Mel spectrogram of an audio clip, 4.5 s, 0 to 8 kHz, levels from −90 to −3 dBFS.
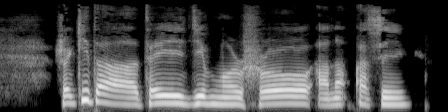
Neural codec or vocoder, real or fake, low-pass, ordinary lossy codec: codec, 16 kHz, 4 kbps, X-Codec, HuBERT features, trained on LibriSpeech; fake; 7.2 kHz; MP3, 32 kbps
